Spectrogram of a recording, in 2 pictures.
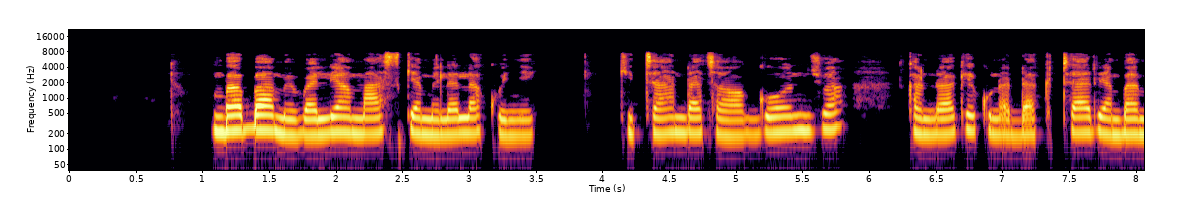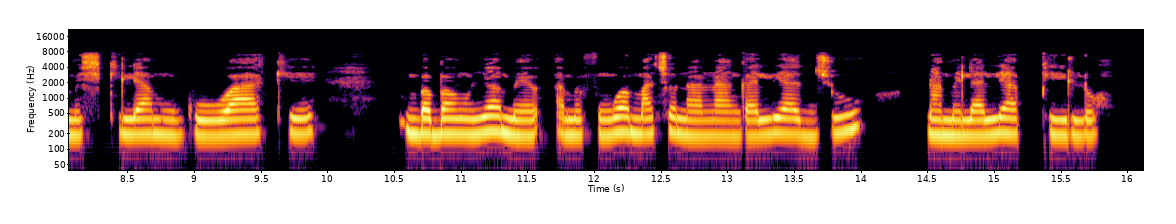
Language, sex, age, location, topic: Swahili, female, 18-24, Kisii, health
